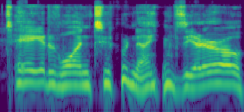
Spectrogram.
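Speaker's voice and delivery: slow, put-on Scottish accent; badly faked Scottish accent; attempted Scottish accent. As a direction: read names in a laboured fake Scottish. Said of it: "so Scottish accent?".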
